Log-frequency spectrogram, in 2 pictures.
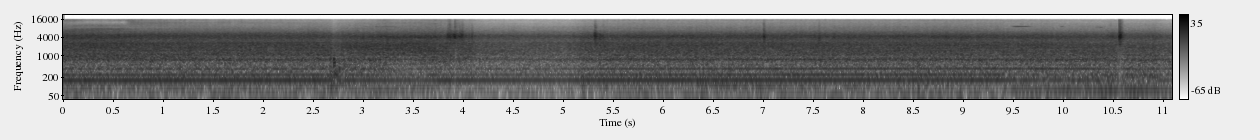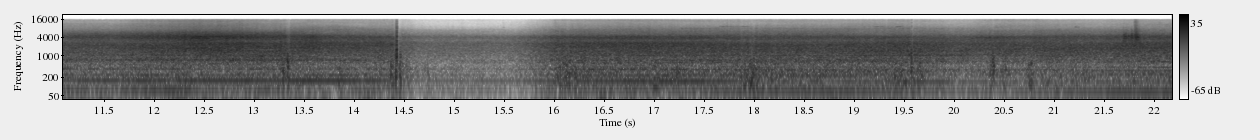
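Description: Engine and road noise heard from inside a moving vehicle on a highway: a steady low engine hum under a wash of tyre and wind noise. About two-thirds of the way through the noise drops sharply for a second or so, then returns.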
